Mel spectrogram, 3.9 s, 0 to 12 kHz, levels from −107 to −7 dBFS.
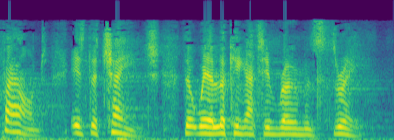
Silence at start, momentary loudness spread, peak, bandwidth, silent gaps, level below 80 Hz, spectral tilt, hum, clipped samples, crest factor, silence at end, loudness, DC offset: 0 s; 13 LU; 0 dBFS; 7.4 kHz; none; -38 dBFS; -5.5 dB/octave; none; under 0.1%; 14 dB; 0.25 s; -14 LUFS; under 0.1%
